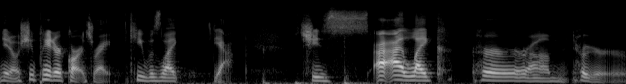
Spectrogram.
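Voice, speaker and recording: A woman speaks at a moderate pace and medium pitch. Her tone is animated and her intonation lively. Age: 30s. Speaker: TV recap youtuber. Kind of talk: casual monologue recap.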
